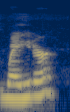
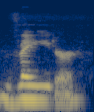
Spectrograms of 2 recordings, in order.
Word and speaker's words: Vader: not saying it right Darth waiter but it's it's Vader right because isn't it spelled v like a v a d r though Darth Vader okay yeah Bonnie so it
